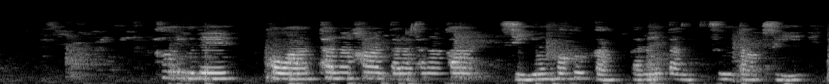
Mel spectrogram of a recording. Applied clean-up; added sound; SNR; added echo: classical method WPE with log-MMSE.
